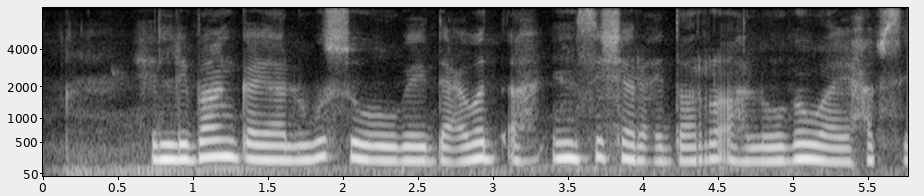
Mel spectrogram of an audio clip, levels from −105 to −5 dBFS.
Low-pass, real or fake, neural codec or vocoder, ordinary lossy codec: none; real; none; none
